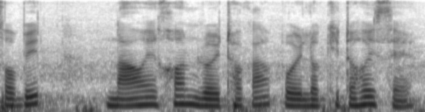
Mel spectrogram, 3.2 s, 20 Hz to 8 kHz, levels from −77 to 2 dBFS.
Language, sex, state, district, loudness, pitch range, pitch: Assamese, male, Assam, Kamrup Metropolitan, -14 LUFS, 130-155 Hz, 140 Hz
